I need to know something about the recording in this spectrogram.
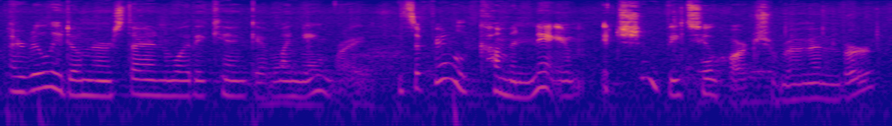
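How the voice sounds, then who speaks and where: A woman's voice: medium pitch, expressive, a little fast, a crowd in the background. A woman hosting a gaming video, reading visual novel narration aloud and occasionally stumbling and correcting herself.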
